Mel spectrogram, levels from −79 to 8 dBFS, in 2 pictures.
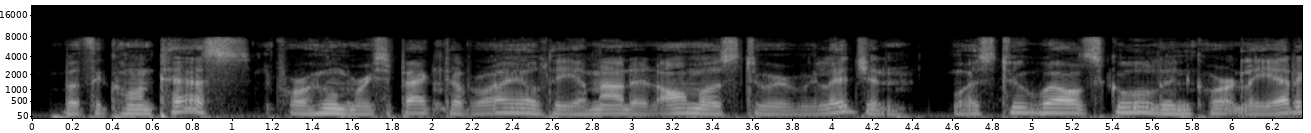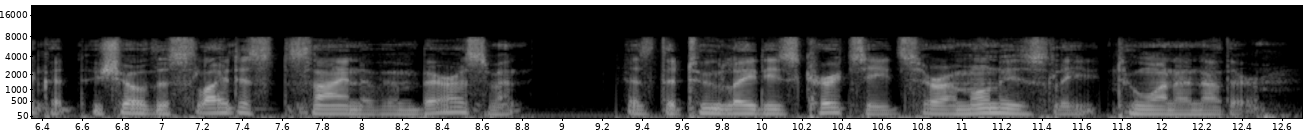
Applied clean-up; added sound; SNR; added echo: none; none; none; none.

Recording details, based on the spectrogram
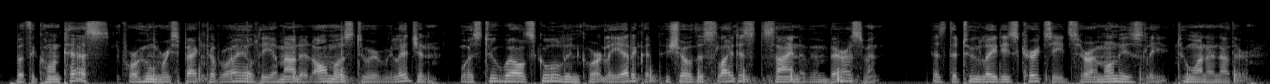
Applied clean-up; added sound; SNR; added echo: none; Tap; 13 dB; none.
